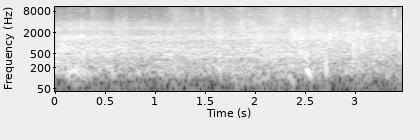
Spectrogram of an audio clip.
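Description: Audience applause welcoming guests, a dense, even crackle of many hands clapping without a break.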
